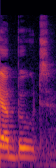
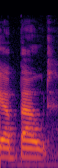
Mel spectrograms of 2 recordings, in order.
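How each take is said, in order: First: "about" said as "aboot", rounded oo vowel; mock Canadian aboot. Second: Said in the usual way. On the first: Shown as a demonstration. Denying to chat that she says about like "aboot". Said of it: "No, I don't say about". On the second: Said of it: "I say about".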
